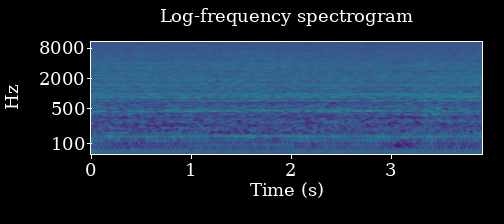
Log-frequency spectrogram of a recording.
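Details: 2014 VW Jetta 2.0L with raw fuel smell, extended crank, rich exhaust and flashing check engine light: idle with uneven low thumps about three a second, cylinder 2 misfire (P0302) caused by a leaking fuel injector.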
